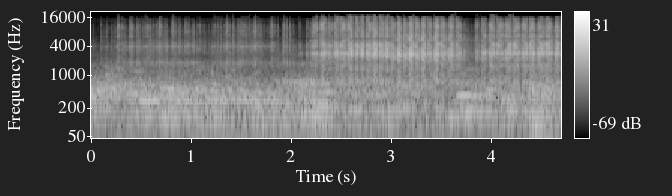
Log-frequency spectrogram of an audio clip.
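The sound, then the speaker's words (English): Gritty rasping of metal sticks scraped along small cones of red, blue and yellow dye-colored sand as monks lay grains into a pattern; a steady grainy buzz that grows louder partway through, with no talk. “The monks start out by scooping red, blue, and yellow dye-colored sands into small cones. Then they scrape the cones with metal sticks.”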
